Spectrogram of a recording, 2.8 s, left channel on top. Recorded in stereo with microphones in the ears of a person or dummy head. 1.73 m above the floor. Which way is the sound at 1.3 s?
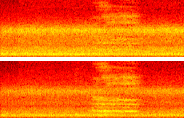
15° right (ahead or behind).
